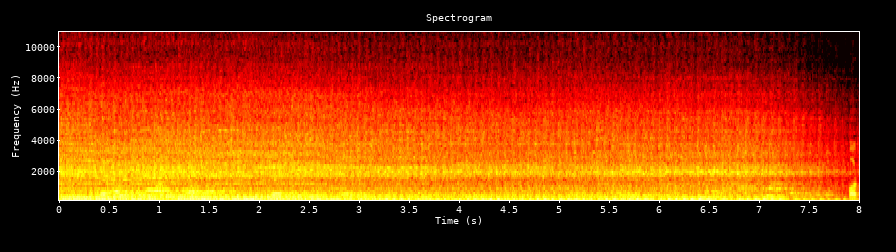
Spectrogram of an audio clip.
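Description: Bajaj Pulsar 125's air-cooled single-cylinder four-stroke engine idling steadily, fading out near the end.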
